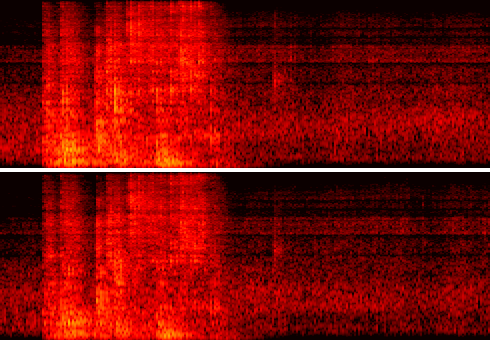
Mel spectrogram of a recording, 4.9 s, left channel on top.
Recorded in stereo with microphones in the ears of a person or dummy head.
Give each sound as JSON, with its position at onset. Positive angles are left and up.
{"t": 0.4, "sound": "tearing paper", "side_deg": 50, "distance_m": 2.5}
{"t": 2.7, "sound": "a finger snap", "side_deg": 30, "distance_m": 0.8}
